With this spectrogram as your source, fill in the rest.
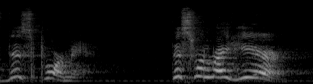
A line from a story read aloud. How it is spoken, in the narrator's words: he cried out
